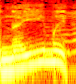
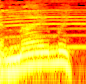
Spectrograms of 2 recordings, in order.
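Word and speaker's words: Naima: Я готов продемонстрировать вам еще несколько версий Наимы, не Наймы, как произносят некоторые, но сначала еще несколько слов о Мими Перан.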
